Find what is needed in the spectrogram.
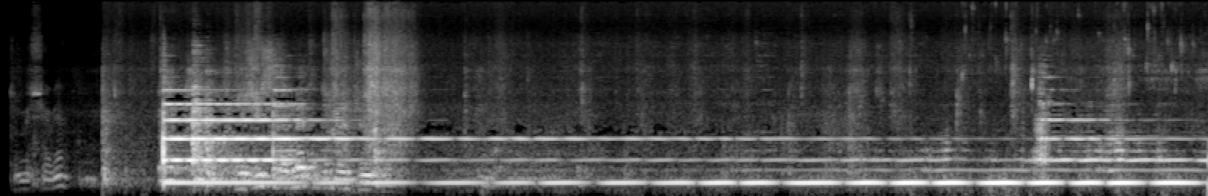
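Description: Bronze Nepalese singing bowl holding water, struck about one and a half seconds in and then rubbed around the rim with a wooden stick. It gives a low hum with bright overtones that fades, then swells again with a steady wobble of about one and a half pulses a second.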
